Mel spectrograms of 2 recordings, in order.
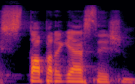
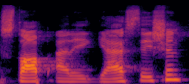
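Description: First: The words are run together as one word. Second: The words are said separately and clearly. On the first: "He puts like sentences in one word" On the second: "instead of saying stop at a gas station"

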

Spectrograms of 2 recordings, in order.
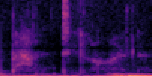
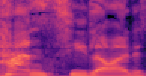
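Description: First: The words are said in a hushed, embarrassed voice. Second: The words are said in a normal, open voice. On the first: The speaker finds the word embarrassing. "So I used to go" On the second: The speaker is comfortable saying it. "saying panty liners like a normal person"

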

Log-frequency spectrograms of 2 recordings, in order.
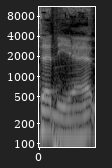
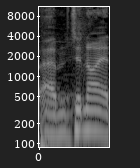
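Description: First: The word is pronounced like the tights measure. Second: The word is pronounced like one who denies. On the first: A measure of thickness for tights. The speaker calls it wrong. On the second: A person who denies something. The speaker calls it right.

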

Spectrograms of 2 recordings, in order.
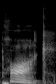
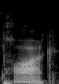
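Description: First: It is said in a New York accent. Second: It is said in a general, non-New York accent. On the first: The speaker calls it right. "when you say" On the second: The speaker calls it wrong. "not park"

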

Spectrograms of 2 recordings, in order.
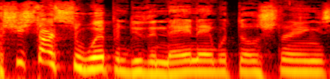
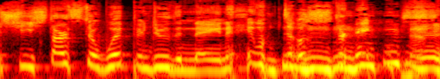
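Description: First: The words are said without laughing. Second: The words are said while laughing.

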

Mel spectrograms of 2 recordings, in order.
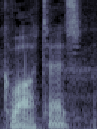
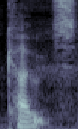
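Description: First: The name is said the Uruguayan way. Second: The name is said the Scottish way. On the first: This is the pronunciation the bearer prefers. "but in Uruguay I prefer Coates" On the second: This is the family's original pronunciation. "my father's Scottish, it is Coates"

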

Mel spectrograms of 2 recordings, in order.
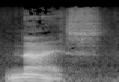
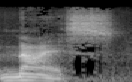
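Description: First: The word is said in a slangy London accent. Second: The same.

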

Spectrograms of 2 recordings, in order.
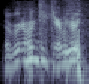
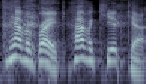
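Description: First: It is said very fast. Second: It is said at a normal pace.

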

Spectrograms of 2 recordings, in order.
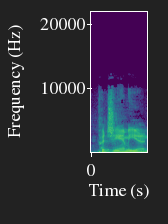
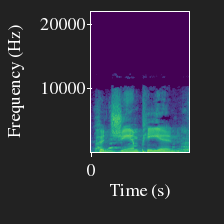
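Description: First: The word is said without a 'p' sound. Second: The word is said with a 'p' sound. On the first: The speaker calls it wrong. "You kept leaving the most explosive letter out" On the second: The speaker calls it right. "so you said Pajampion"

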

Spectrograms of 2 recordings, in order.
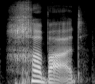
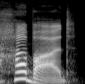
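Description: First: It starts with a harsh, throaty, spitting sound. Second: It starts with a soft, plain h sound. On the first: This is the fuller, proper way to say it. "but Chabad. I like saying it that way" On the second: This is an acceptable simpler way to say it. "you can just say Chabad"

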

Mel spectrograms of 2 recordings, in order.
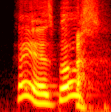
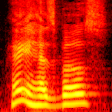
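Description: First: It is said at a higher pitch. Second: It is said at a normal, genuine pitch.

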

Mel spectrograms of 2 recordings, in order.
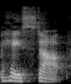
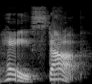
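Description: First: It is said at normal volume. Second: It is said loudly. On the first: The first warning assumes the other person will listen. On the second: The speaker is getting panicked or thinks the first warning was not heard.

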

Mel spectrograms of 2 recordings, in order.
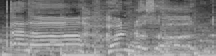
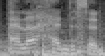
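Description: First: It is said in a put-on announcer voice. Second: It is said in his normal voice.

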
